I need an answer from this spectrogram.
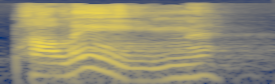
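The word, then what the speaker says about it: Pauline (πάλιν): But in the Greek, Pauline, that's the way you pronounce it in the Greek, not Palin, but Pauline, is the word that we use in the English language for again.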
